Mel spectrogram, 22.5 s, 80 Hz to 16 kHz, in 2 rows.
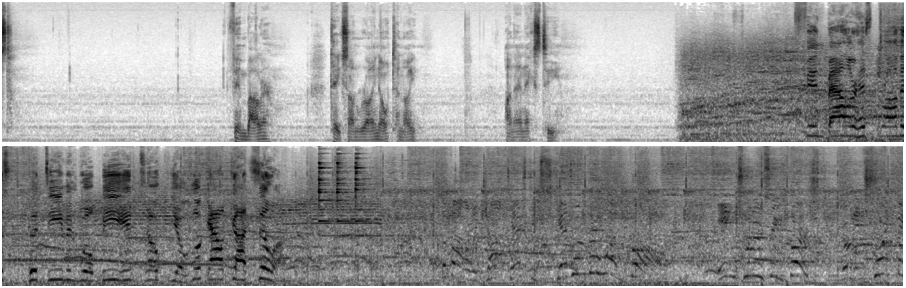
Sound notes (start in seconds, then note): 15.0 bell ringing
